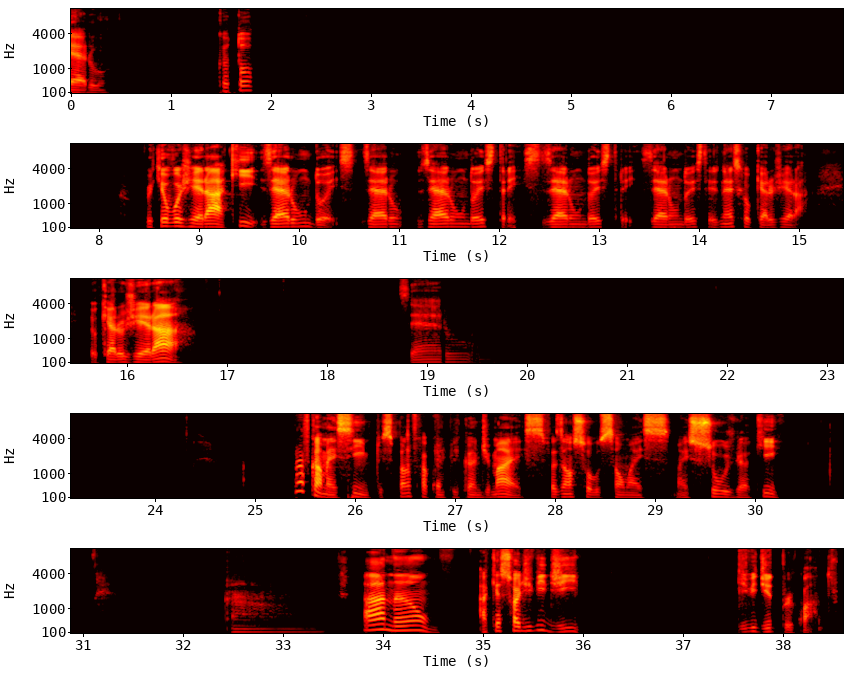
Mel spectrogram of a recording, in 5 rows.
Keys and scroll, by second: 26.7 Up, 27.6 Up, 27.8 ctrl+Down, 29.5 ctrl+Left, 35.0 ctrl+Down, 36.1 ctrl+z, 36.7 Left.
